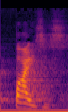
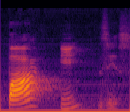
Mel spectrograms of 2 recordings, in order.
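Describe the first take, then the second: First: The A and I glide together in two syllables. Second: The A and I sit in separate syllables. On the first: The speaker calls it wrong. "não é países" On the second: The speaker calls it right. "esse A e esse I, né, ficaram naturalmente um em cada sílaba"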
